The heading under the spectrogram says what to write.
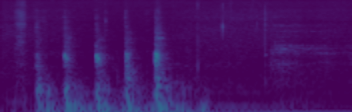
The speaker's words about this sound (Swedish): Knacka på.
